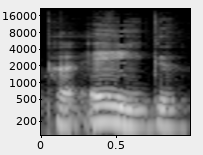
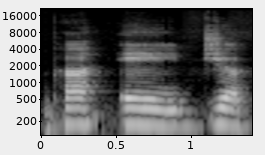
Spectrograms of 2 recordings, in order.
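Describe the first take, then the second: First: The word ends with a hard G sound. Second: The word ends with a soft J sound. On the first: The speaker calls it wrong. "It's not pag or pa-ag. We're not making the G sound" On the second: The speaker calls it right. "we're making a J sound"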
